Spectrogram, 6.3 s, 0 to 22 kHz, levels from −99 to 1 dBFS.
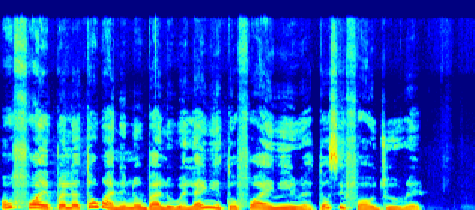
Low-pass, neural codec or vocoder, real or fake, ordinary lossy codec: none; none; real; none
